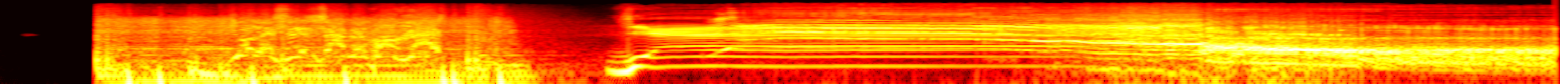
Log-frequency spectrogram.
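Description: A loud heavy metal style vocal scream: a harsh, gravelly roar for a couple of seconds, a brief break, then a high piercing shriek that swoops upward and holds for several seconds.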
